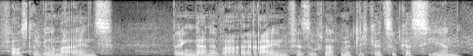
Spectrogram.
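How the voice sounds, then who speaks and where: An actor playing a cool, cautious arms smuggler on the run in a radio drama, with clipped, controlled delivery. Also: male voice, rumbling low, normal speed, slight background noise. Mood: brooding, controlled. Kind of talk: German radio drama dialogue and first-person narration.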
